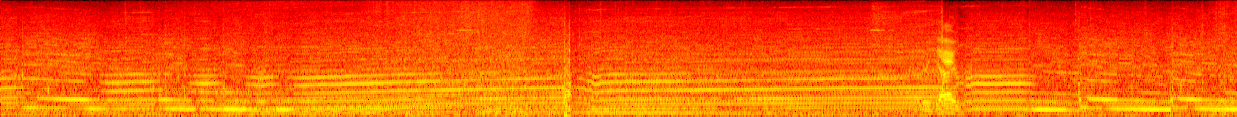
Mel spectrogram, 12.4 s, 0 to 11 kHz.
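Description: Speedtail race cars roar through a Real Racing 3 race, their engines holding steady high revs with rising and falling pitch as they shift and overtake, a loud continuous whine with brief tire-squeal moments near the end.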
